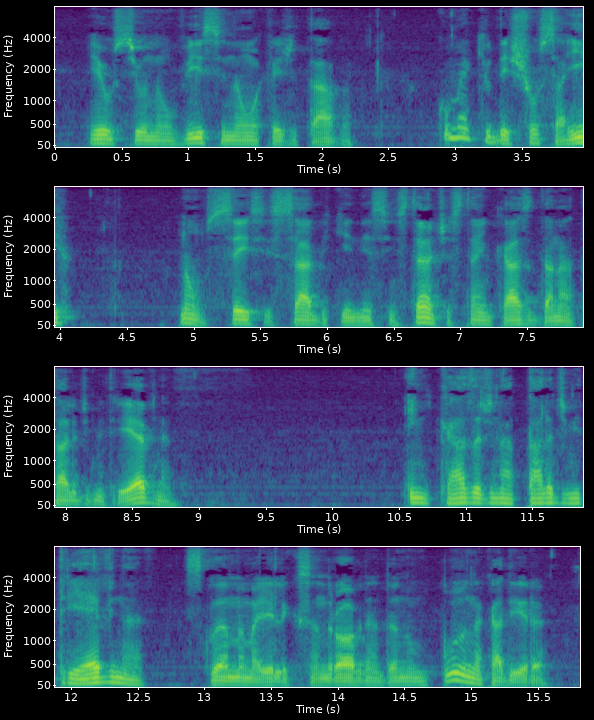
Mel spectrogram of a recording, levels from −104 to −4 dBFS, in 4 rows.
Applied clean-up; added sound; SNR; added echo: none; none; none; none.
